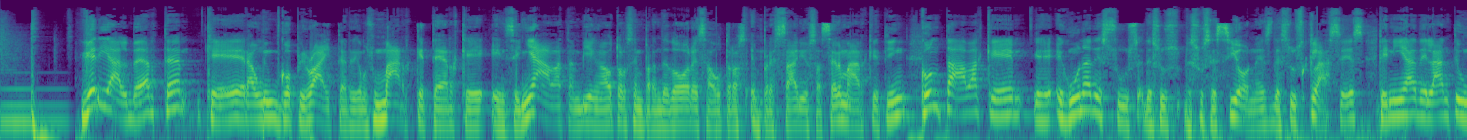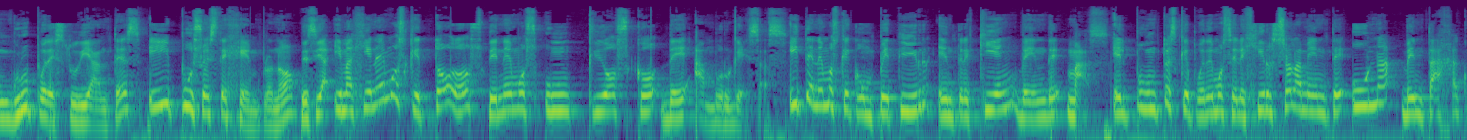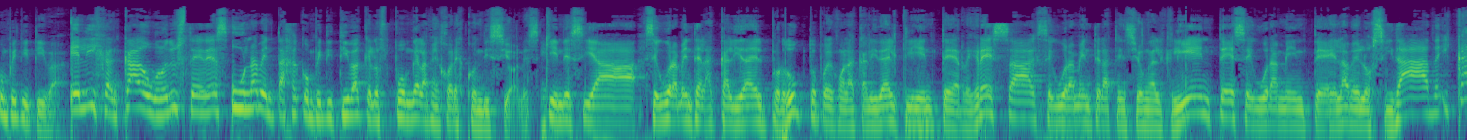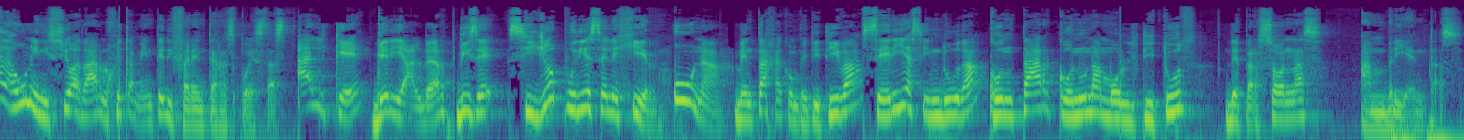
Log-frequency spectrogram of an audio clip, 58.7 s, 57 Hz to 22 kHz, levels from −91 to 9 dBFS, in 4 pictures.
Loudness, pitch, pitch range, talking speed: -15 LUFS, 155 Hz, 120-195 Hz, 145 wpm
